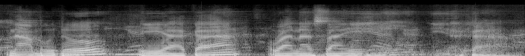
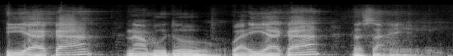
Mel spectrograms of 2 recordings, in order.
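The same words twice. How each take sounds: First: Slow reordered reading. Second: Slow, measured recitation of the verse; slow Quranic reading. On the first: Teacher slowly showing the grammatical but forbidden order. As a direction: spell out the swapped order slowly, let the last word fade. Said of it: "Lah kalau iyyaka di belakang, bacanya gimana?". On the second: Teacher slowly reciting the correct Quran order to the student. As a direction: recite it slowly and carefully, as taught. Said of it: "membaca menurut yang diajarkan di Quran". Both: Shown as a demonstration.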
